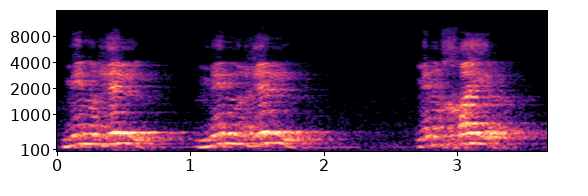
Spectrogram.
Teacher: المرتبة التي بعدها النون الساكنة في حالة الإظهار، من غل، من غل، من خير، مع أن النون تظهر من خير ولكن فيها غنة، ولكنها غنة ضعيفة، ليست كمثل المشدد ولا المدغم التام والمدغم الناقص.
